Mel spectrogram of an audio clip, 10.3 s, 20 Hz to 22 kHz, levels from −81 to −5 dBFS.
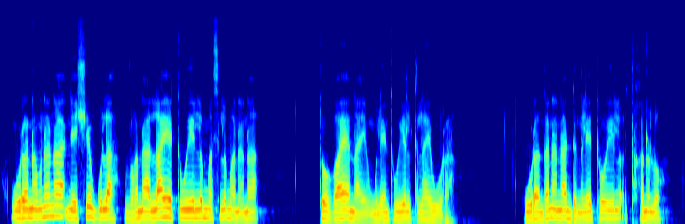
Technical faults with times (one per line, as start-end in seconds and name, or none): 2.11-2.13 lost packet rebuilt from error correction
3.01-3.15 lost packet rebuilt from error correction
4.95-5.01 lost packet rebuilt from error correction
6.71-6.77 lost packet rebuilt from error correction
8.87-9.05 lost packet rebuilt from error correction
